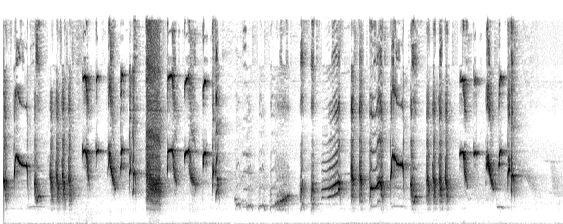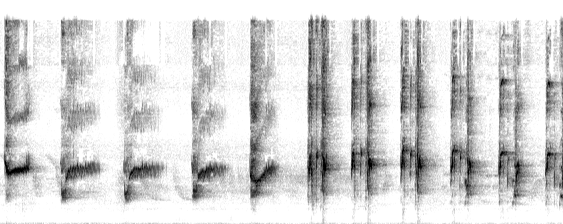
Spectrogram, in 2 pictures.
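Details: Long-tailed shrike (cendet) from Banyuwangi: a dense run of rapid, varied high chirps and twitters over the first five seconds, then separate sharp, downslurred whistled notes repeated about every half second, speeding up toward the end.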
